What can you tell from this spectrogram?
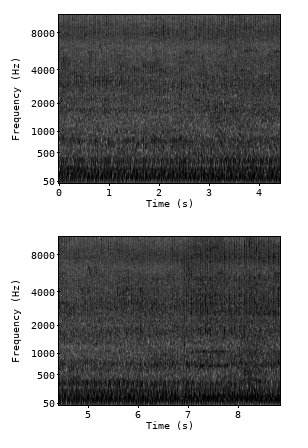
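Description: A vehicle engine idling steadily: a low, even rumble that holds constant throughout.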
